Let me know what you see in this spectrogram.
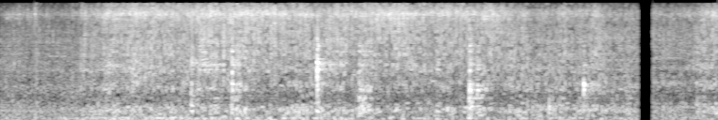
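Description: Chopped onions and tomatoes sizzling in hot oil in an aluminium pressure cooker while a wooden spatula stirs them. The sizzle grows louder about a second in, and the spatula scrapes and taps against the pot a few times, the sharpest tap about three seconds in.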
